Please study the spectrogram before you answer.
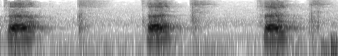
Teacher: كتير من الناس يبدل التاء بكاف لأنه بيروح لمخرج الكاف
